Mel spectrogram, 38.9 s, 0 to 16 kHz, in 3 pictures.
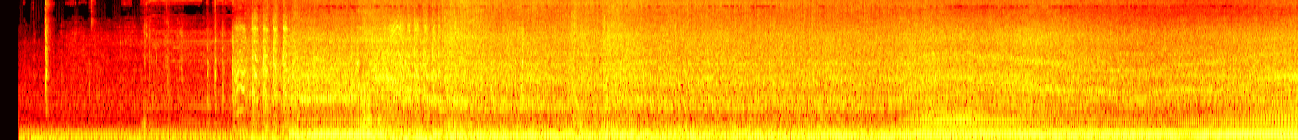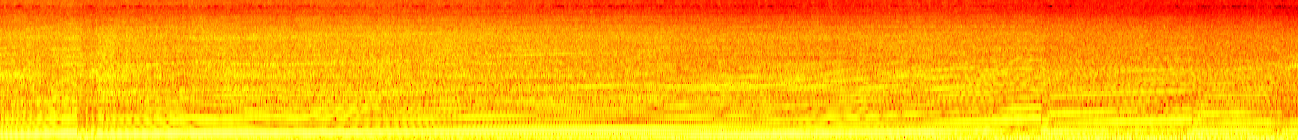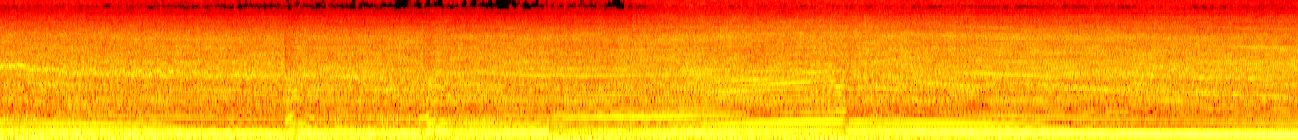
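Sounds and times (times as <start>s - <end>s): motorcycle engine and exhaust: 0.2s - 38.9s.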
